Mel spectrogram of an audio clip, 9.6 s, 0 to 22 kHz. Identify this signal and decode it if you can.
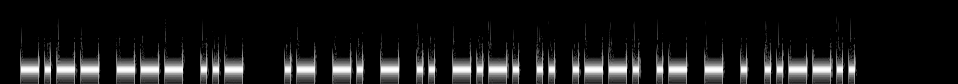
Morse code, heard as a keyed tone, about 20 wpm, 700 Hz. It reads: YOU ANTICIPATE?
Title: Sentences from Top 1500 Words 20wpm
